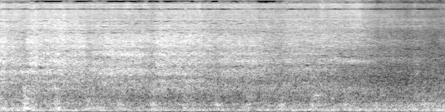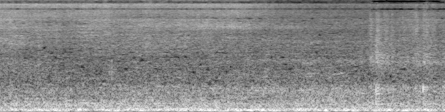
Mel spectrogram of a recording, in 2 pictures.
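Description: A steam locomotive rumbles slowly past on the rails.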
